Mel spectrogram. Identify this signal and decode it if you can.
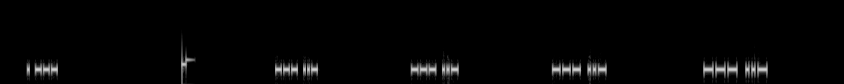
Morse code, heard as a keyed tone, about 53 wpm, 700 Hz. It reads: EO OU OU OU OU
